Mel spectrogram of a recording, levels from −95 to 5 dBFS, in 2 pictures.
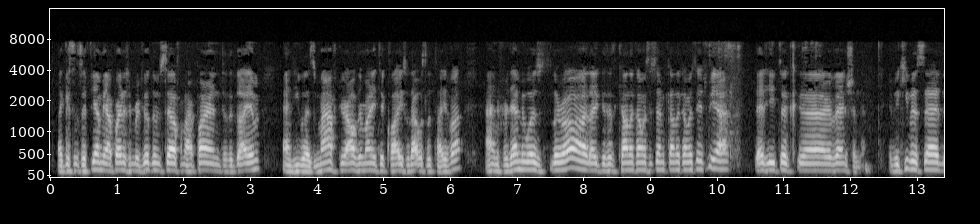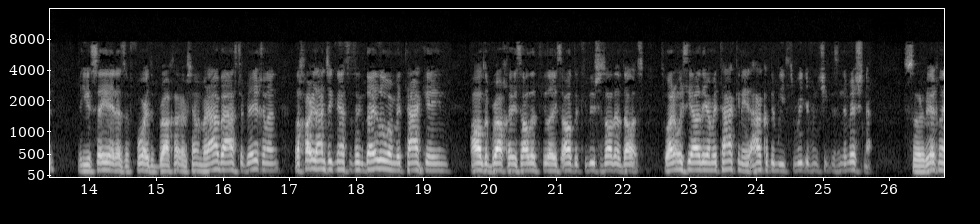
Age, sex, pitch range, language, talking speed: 40-59, male, 145-165 Hz, English, 225 wpm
